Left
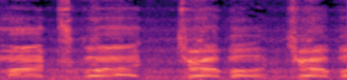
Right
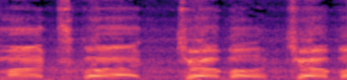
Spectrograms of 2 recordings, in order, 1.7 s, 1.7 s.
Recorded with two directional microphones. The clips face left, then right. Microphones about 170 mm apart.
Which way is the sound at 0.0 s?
30° right (ahead or behind).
